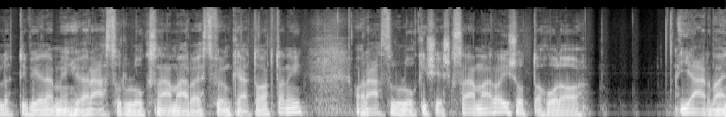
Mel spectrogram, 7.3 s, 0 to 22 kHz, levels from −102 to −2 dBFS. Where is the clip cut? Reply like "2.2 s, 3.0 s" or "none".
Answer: 4.5 s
